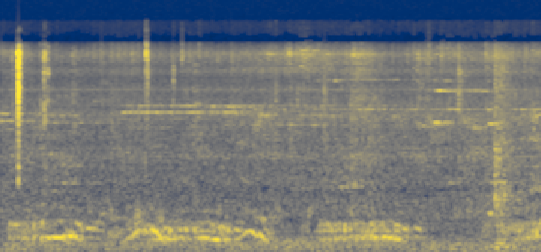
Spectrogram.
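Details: Mating pigeon, courtship on a rooftop or branch in a city; throaty bubbling coos in quick wavering phrases, one long rolling run near the middle, against low background rumble and occasional sharp clicks.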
